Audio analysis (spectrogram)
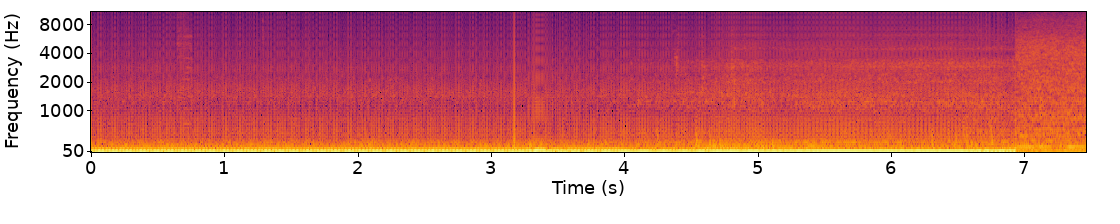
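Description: A Toyota Hilux rolls slowly into an off-road obstacle, giving a steady, close low engine rumble with faint clunks, then cutting off near the end.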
